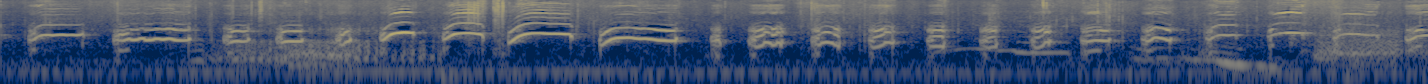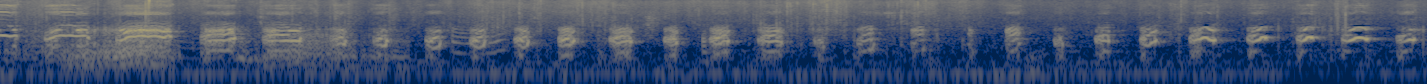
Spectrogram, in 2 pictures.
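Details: Tiny Miniature Dachshund puppies at three weeks old whimper and squeal continuously: loud arching whines at first, then a long rapid train of short yips and peeps, about four per second, over a constant low hum.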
